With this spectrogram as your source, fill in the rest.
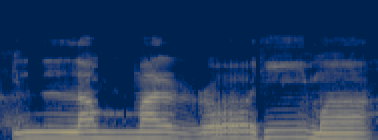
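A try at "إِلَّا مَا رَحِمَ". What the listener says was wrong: ঠিক আছে, কিন্তু এখানে ইল্লা এই লামাল হয়ে যাবার লা না, এটা কিন্তু এক আলিফ টান দিয়ে পড়তে হবে। হ্যাঁ, এটা আলিফ মাদ্দা হবে তো, এক আলিফ টান হবে। ইল্লা মার রহিমা।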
